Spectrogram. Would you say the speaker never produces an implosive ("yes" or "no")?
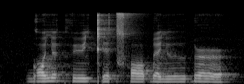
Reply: no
